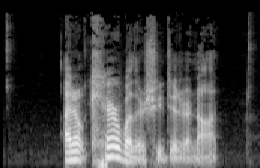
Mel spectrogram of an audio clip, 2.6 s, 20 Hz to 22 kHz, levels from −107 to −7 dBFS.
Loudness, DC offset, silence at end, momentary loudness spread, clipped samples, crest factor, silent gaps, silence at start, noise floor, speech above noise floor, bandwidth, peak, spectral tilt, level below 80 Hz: -21 LUFS; under 0.1%; 0.45 s; 13 LU; under 0.1%; 20 dB; none; 0.65 s; -77 dBFS; 56 dB; 16 kHz; -2 dBFS; -6 dB/octave; -44 dBFS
